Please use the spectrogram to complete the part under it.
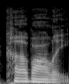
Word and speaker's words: Kovaly: Oh, if you want to hear him as a sideman, go and check out the Mark Cavalli single, K-O-V-A-L-Y, Cavalli, yes, I didn't spell that phonetically.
